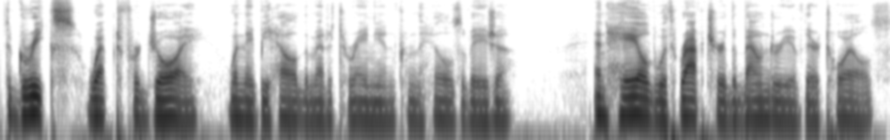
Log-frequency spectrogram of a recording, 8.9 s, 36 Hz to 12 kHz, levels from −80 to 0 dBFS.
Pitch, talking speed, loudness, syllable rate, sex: 90 Hz, 160 wpm, -22 LUFS, 4.6 syllables/s, male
